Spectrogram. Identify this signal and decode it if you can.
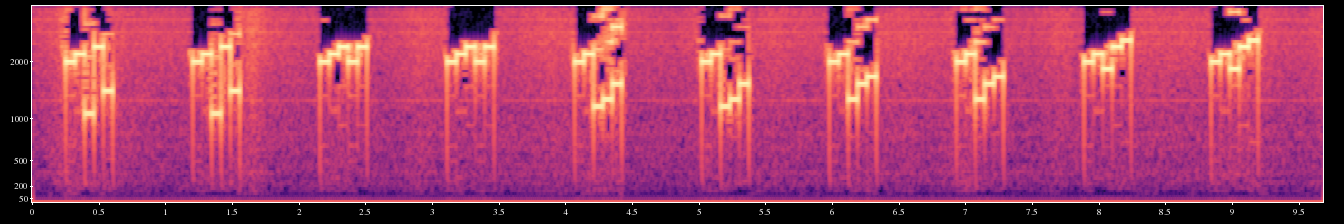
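Five-tone selective call (ZVEI), heard as quick runs of five tones, tones of about 70 ms. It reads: 89104 89104 89080 89080 89235 89235 89356 89356 89700 89700
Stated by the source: ZVEI five-tone selective call received on SDR.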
